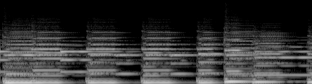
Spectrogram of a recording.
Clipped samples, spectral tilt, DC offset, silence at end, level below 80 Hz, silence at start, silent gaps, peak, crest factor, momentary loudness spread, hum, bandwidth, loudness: under 0.1%; -7 dB/octave; under 0.1%; 0 s; -26 dBFS; 0 s; none; -6 dBFS; 14 dB; 6 LU; none; 8.4 kHz; -21 LUFS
